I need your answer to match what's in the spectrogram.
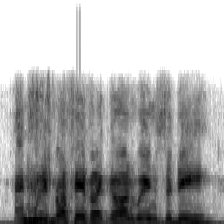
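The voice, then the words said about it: Thick Scottish burr. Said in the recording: “his accent just as thick as the day he had sailed from the Broomielaw some 40 years earlier ... her grandfather's burr”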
